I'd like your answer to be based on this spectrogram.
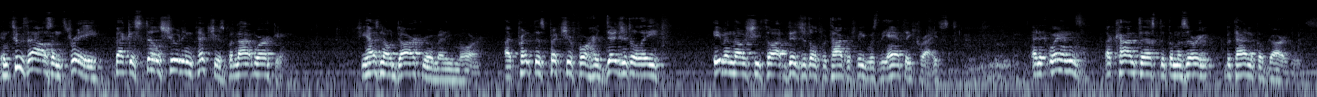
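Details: Adult male speaker; normal speech.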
